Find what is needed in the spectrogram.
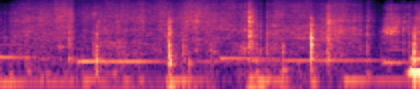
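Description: Soft background music of steady held notes, with a few light clicks from a folded paper leaflet being handled.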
